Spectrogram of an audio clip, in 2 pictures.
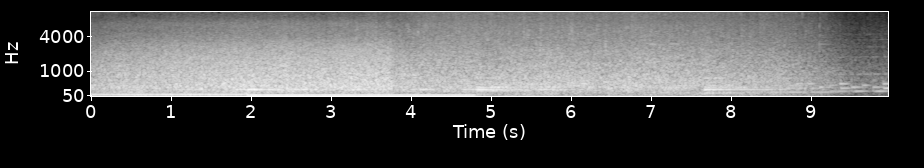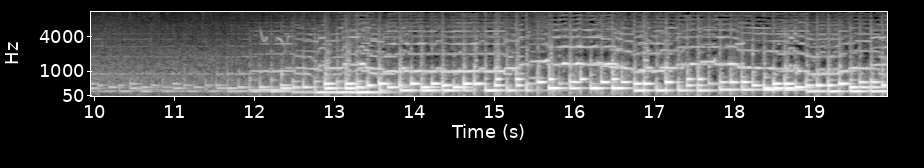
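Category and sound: nature, waterfall rushing water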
